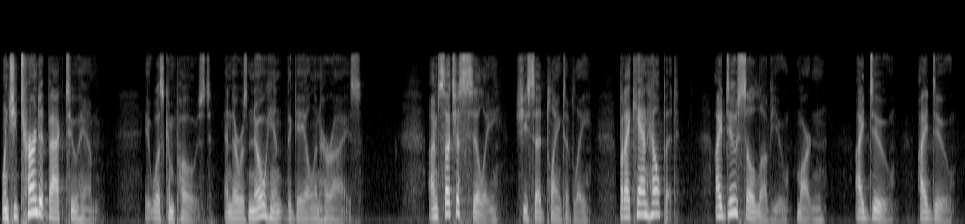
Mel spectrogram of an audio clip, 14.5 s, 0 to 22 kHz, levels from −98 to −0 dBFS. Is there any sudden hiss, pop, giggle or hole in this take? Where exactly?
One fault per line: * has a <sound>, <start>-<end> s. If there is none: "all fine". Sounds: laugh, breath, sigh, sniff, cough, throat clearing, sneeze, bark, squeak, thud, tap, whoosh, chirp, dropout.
all fine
